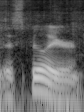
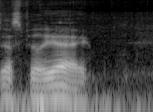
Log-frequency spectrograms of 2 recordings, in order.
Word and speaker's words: espalier: And then the last commonly used type of pruning is called espalier, or sometimes pronounced espalier.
